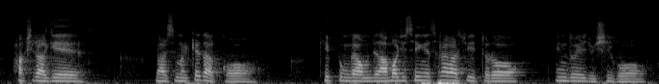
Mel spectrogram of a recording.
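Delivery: low, even prayer voice. Acted. Pastor leads the congregation in a closing prayer, low and reverent. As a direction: pray calmly and reverently, slowing at the end.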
